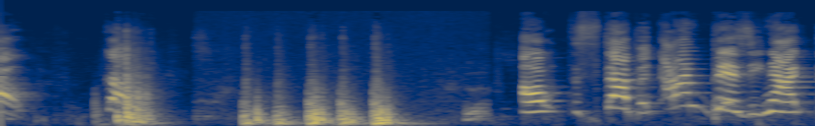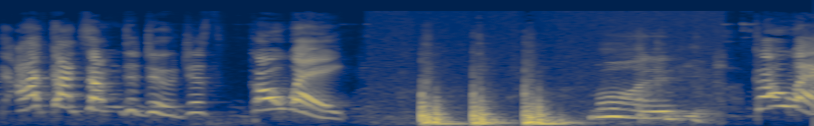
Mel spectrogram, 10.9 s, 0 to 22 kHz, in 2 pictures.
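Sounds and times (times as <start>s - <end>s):
heavy door thudding shut: 0.6s - 2.8s, 8.2s - 9.4s
dull rapid thumps of wood: 0.6s - 2.9s, 8.2s - 9.5s
speech: 3.5s - 7.8s, 9.4s - 10.8s.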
